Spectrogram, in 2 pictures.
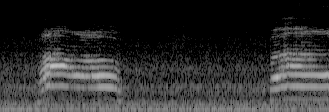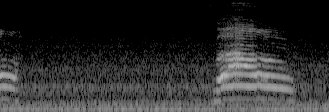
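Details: Chatty orange tabby cat from Japan, indoors, utters three long, harmonic meows roughly three seconds apart, each rising slightly then held and dipping at the end, over a faint constant hum.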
